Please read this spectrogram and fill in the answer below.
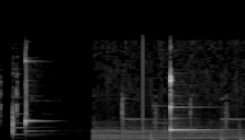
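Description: A bright chime rings out and fades at the start. About a second in, a music track begins, with a sharp bright ding over it near the end.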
